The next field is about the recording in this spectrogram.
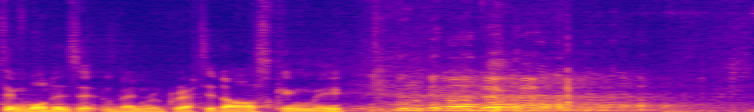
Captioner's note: laughter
